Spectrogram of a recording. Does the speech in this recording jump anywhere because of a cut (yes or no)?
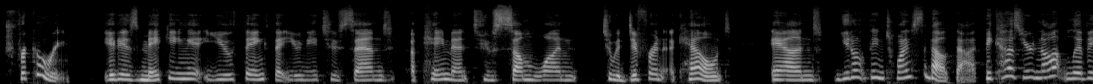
no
